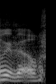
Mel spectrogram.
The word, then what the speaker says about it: Louisville: If you say the way they say Louisville in Louisville is Louisville. Louisville. But right. I like, Louisville. All, I like adding Louisville. That it's Racing. It's all one syllable.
